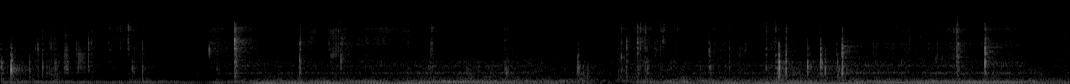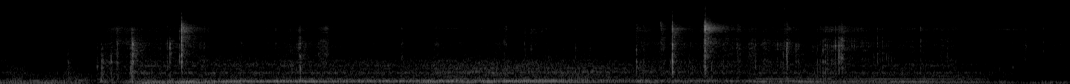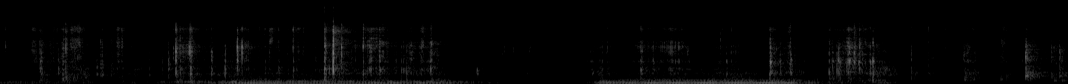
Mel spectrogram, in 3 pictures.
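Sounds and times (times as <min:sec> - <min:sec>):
low background hum: 0:00.0 - 0:21.6
paper rustling and crinkling: 0:00.0 - 0:25.9, 0:27.4 - 0:32.0.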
